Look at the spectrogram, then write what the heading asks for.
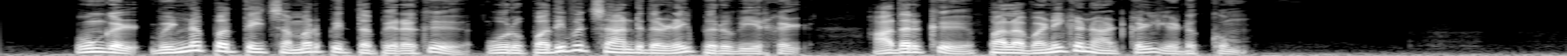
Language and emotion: Tamil, neutral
